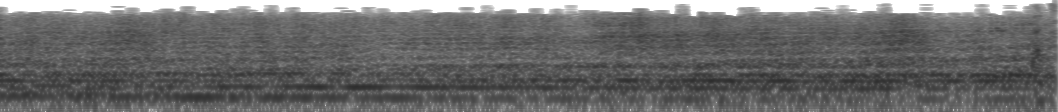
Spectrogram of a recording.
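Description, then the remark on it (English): A squadron of Lancaster bombers roars during takeoff from an aerodrome called Langer in Nottinghamshire, Britain: a loud, unbroken drone of piston engines with deep, humming tones that swell slightly but never fade, with no voices. “The roar of a squadron of Lancaster bombers taking off from an aerodrome here in the heart of Britain.”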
